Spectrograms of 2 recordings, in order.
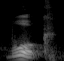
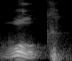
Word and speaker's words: walk: do you say it which letter is silent the l walk so we have a sometimes a problem with walk and work but it's not walk it's walk and uh can you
